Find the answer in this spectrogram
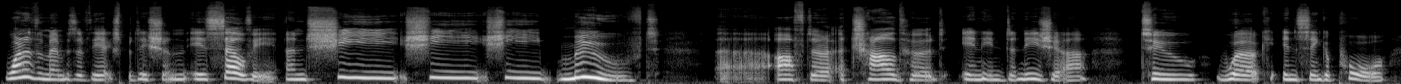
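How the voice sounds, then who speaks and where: A woman's voice: fairly high pitch, takes it slowly, darkish tone. A woman hosting a podcast as expedition leader, speaking reflectively with frequent restarts. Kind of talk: podcast narration.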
